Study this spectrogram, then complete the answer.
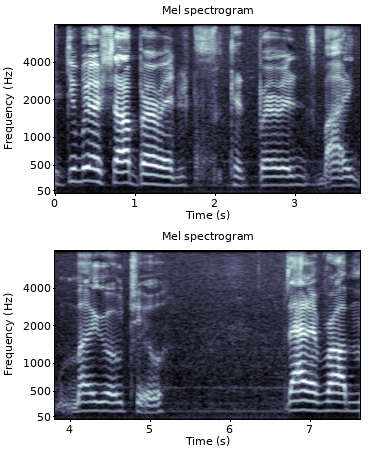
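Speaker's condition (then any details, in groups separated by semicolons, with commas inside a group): Friedreich ataxia; speech tires with effort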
